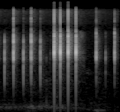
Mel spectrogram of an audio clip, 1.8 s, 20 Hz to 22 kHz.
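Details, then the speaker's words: Ford C-Max 2007–2010 three-button remote key fob, reassembled after battery rebuild: crisp, sharp clicks, about a dozen in two seconds, each press snapping cleanly; buttons work normally. "Tells me it all works. Right, what we'll do is put that back on there, like that, and there's your buttons clicking."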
